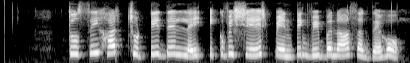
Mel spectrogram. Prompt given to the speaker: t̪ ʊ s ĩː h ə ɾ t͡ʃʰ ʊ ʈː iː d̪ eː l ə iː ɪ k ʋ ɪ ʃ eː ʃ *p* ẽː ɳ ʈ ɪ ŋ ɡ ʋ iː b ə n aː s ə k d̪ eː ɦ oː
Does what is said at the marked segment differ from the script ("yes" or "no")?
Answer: no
